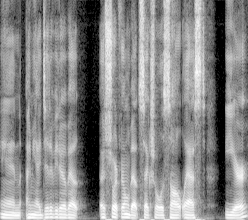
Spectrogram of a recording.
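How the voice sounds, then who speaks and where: In a very clean recording with a silent background, a man with an unremarkable speaking voice and a fairly low pitch talks at a moderate pace, his intonation fairly even and his loudness very even. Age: 30s. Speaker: comedian. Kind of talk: casual chat.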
